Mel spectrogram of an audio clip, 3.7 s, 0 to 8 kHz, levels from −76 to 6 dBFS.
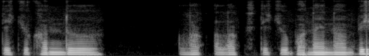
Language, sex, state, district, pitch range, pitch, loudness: Nagamese, male, Nagaland, Kohima, 95-105 Hz, 100 Hz, -18 LUFS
